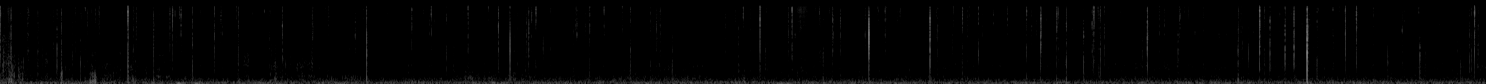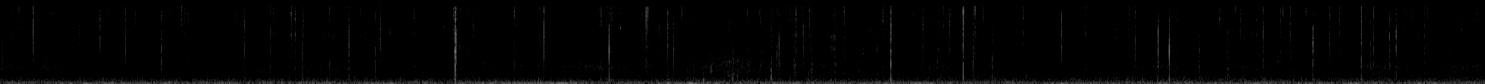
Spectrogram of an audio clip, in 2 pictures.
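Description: Wood bonfire crackling, with irregular sharp snaps over a faint low rumble.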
